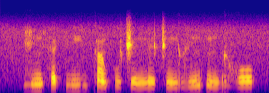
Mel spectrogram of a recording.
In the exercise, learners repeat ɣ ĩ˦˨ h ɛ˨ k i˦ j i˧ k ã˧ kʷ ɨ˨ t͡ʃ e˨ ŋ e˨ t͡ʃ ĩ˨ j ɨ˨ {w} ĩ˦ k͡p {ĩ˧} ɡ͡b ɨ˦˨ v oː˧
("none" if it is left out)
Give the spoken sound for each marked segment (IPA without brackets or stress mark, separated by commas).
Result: ɣ, ĩ˨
